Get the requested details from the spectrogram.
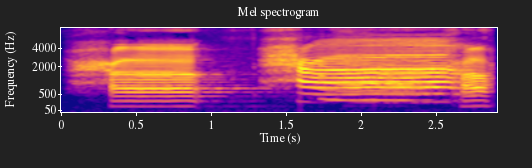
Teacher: حلقے درمیان والے حصے سے ادا ہوتا ہے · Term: حروف حلقیہ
